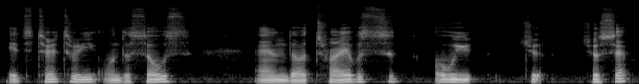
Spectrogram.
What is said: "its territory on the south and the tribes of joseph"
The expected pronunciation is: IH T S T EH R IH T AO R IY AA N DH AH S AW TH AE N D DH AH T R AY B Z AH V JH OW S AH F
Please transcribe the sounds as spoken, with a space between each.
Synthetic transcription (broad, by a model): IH T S T EH R IH T AO R IY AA N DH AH S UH S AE N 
